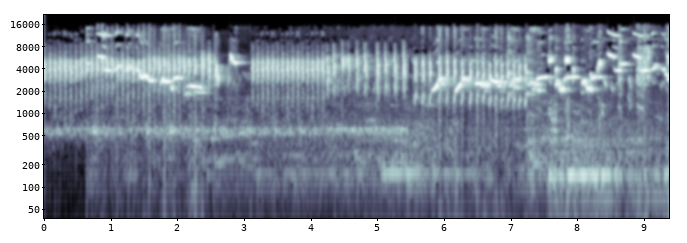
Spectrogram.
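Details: Master recording of a young wild-caught white-rumped shama for training captive songbirds: fast repeated chip series, rattling buzzy bursts and varied high whistled notes, over a low steady hum.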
